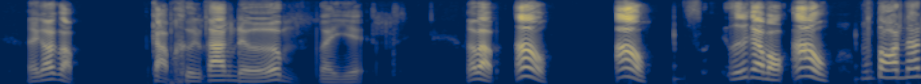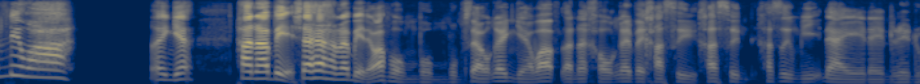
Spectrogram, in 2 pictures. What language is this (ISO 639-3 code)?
tha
